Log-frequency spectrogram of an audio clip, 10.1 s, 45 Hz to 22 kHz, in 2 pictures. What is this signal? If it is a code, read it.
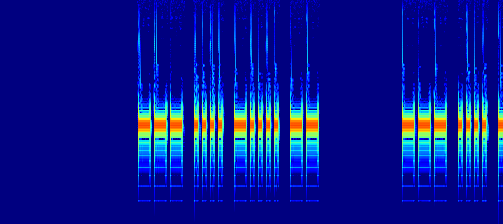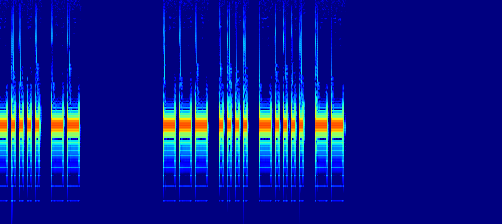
Morse code, heard as a keyed tone, about 30 wpm, 700 Hz. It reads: OH6M OH6M OH6M
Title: DXCC-100 Call Signs - 4 Characters - Repeated 3x - 30wpm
